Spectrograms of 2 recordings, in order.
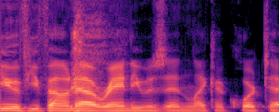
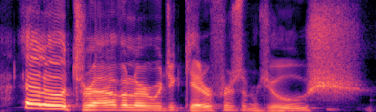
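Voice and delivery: put-on high tavern barmaid temptress voice; 6 semitones higher, 4 dB louder than usual. Reading a meme's barmaid line aloud as asked, in a barmaid temptress accent. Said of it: "read it in the accent that's implied".

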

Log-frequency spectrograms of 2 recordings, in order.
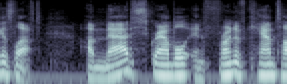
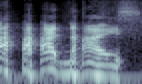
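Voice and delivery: gleeful, taunting ha-ha laughing. Speaker recalls laughing at the Oilers' misfortune, retelling own laugh at misfortune. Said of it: "I laughed at the misfortune of the Oilers".

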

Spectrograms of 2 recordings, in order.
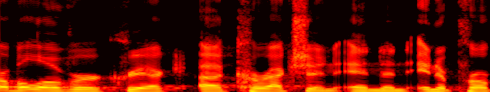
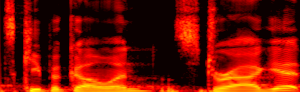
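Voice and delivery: plain

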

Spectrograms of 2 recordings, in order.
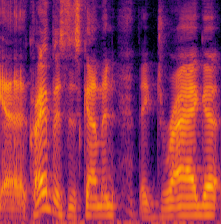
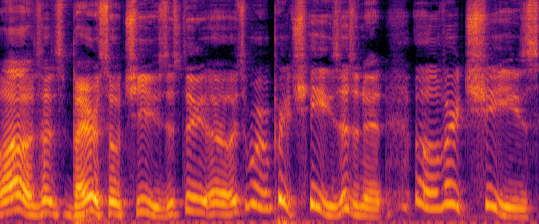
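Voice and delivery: teasing, jeering, pitched-up parody voice; 5 semitones higher than usual. Mimicking the person sitting across, who keeps calling it cheese: mocking imitation of the co-host. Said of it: "Captain Cheese sitting across from me saying".

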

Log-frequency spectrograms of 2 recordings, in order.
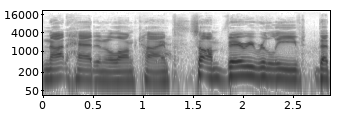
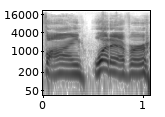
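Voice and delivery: put-on rudest possible voice, pitched up; 7 semitones higher, 4 dB louder than usual. Retelling the driver answering a friend at a Starbucks order window, in a mock asshole-y voice. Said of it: "In the most asshole-y voice he could".

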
